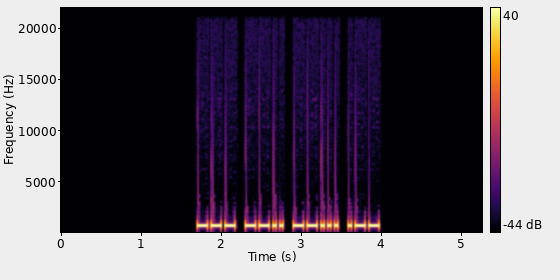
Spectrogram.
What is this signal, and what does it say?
Morse code, heard as a keyed tone, about 28 wpm, 700 Hz. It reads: OZ7W
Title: DXCC-100 Call Signs - 4 Characters - Repeated 2x - 28wpm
